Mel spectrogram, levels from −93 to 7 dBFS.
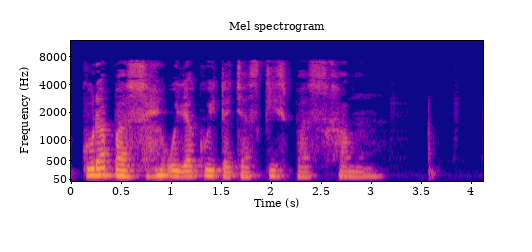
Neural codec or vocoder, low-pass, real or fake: none; 7.2 kHz; real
